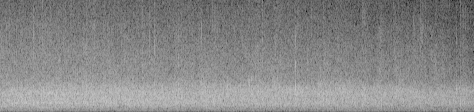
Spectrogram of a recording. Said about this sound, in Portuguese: Quem quer fazer Deus sorrir, aplauda ele bem forte.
